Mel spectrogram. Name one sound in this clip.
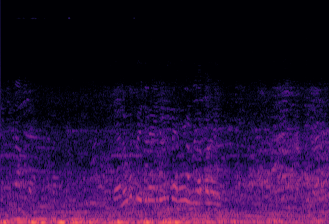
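Men and women chatter nearby outdoors on a busy street.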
